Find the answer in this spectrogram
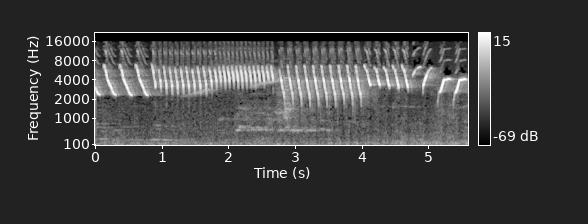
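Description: A canary sings rapid rolling trills of high, sweeping notes, switching every second or two to a new repeated phrase; nothing else is heard.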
